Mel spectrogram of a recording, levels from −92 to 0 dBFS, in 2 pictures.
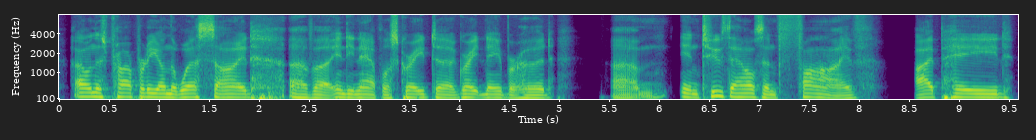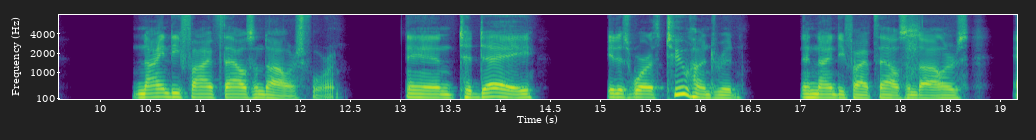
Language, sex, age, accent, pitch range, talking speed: English, male, 40-59, American, 110-130 Hz, 90 wpm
